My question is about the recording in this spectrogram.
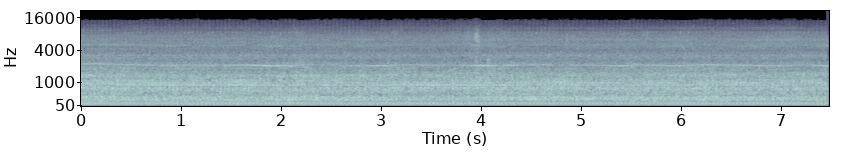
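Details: Small generator engine, started on choke right after reassembly with the breather tube refitted, holds a steady even buzz at constant speed with no surging or misfire; normal running.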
